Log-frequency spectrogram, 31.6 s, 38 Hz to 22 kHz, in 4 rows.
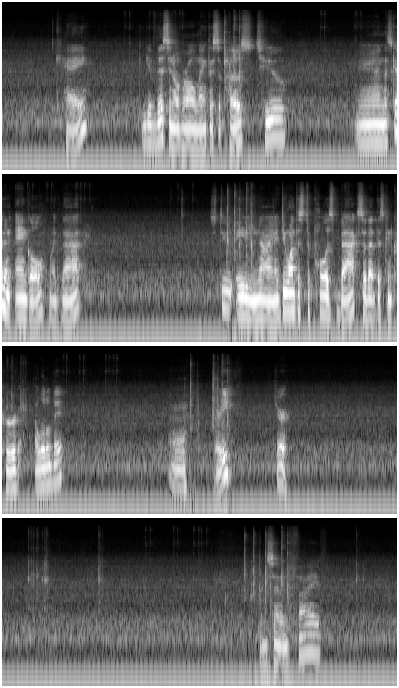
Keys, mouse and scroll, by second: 2.4 click, 2.9 click, 3.3 click, 3.5 click, 6.3 click, 7.0 click, 8.4 click, 8.7 click, 9.3 click, 9.5 click, 11.4 click, 14.6 scroll down 2, 15.8 scroll down 2, 16.1 scroll up 2, 16.9 click, 17.3 click, 17.8 click, 18.0 click, 24.2 scroll down 2, 25.6 middle click, 26.5 click, 27.0 click, 27.5 click, 30.7 middle click.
